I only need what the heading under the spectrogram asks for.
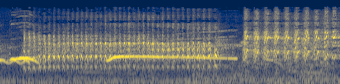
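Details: Black-throated laughingthrush in 'forest voice' song meant to excite other laughingthrushes: a brief wavering whistle, then a long rapid train of rich repeated notes over steady drawn-out whistles, ending in a brighter, faster rattling series.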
